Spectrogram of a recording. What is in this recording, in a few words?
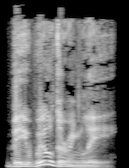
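"bewilderingly", British English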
